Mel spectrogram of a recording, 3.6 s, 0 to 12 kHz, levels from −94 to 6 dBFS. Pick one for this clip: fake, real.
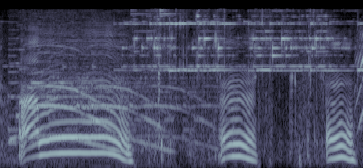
real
